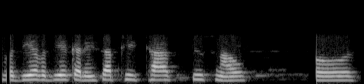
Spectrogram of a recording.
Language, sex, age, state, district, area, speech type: Punjabi, female, 30-45, Punjab, Mansa, urban, conversation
